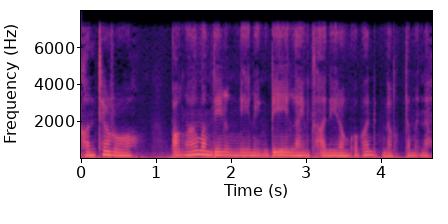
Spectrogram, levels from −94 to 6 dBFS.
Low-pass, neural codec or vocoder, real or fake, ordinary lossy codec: 7.2 kHz; codec, 16 kHz, 1 kbps, FunCodec, trained on LibriTTS, 50 frames a second; fake; none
